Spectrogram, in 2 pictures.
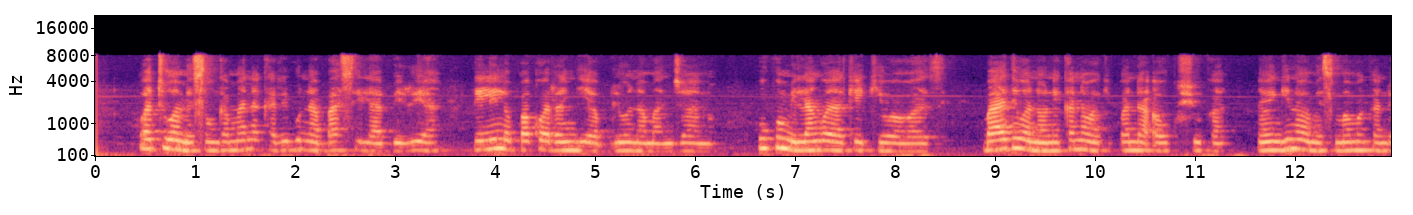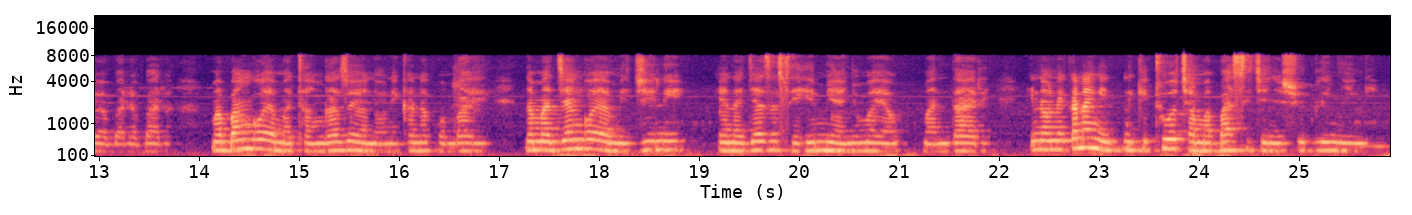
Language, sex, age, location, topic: Swahili, female, 18-24, Nairobi, government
